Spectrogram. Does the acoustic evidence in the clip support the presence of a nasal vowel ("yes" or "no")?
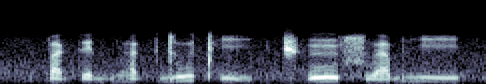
yes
